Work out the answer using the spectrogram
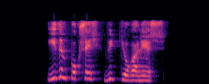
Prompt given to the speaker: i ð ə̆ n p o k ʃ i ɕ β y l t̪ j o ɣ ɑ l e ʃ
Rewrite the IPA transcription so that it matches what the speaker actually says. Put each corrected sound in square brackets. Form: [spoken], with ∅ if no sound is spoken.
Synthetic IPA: i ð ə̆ [m] p o k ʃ [e] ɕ β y [∅] t̪ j o ɣ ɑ l e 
